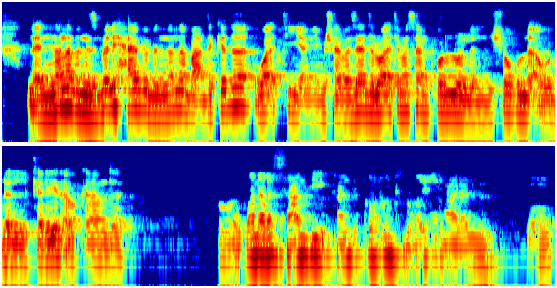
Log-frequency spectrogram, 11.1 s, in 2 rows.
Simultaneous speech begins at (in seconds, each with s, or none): none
